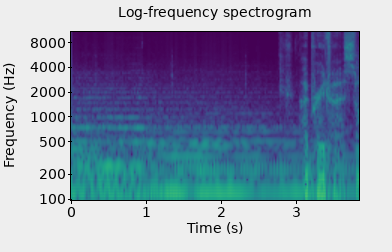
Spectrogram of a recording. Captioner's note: clock ticking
